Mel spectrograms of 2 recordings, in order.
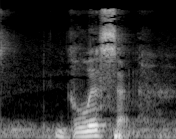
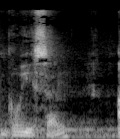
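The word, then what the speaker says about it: Glisan: And it's Glisson. and it's the G Street in the Alphabet District. Everybody calls it Gleason. I even sometimes call it Gleason, because if you say Glisten, people don't even know what you're talking about right.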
